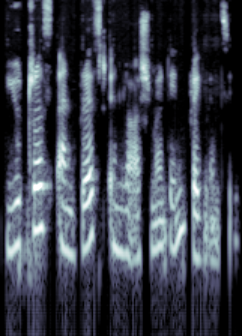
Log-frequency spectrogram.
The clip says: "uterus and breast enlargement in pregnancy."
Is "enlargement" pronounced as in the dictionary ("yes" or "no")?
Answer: no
